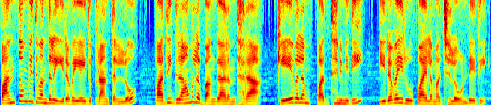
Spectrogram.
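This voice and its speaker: A woman's voice: fairly high pitch, sing-song, a little fast, faint music behind. A woman narrating a scripted news report.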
